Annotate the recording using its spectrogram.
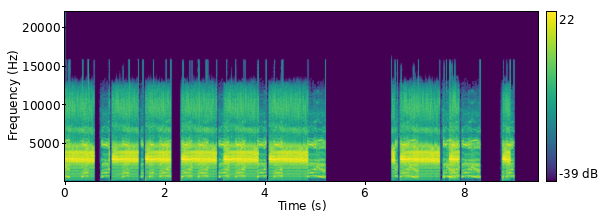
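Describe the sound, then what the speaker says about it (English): School fire alarm pulled as a prank, blaring in loud bursts of harsh buzzing tone with repeated warbling sweeps, cutting off abruptly for a few seconds before sounding again. "a student must have pulled the fire alarm"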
